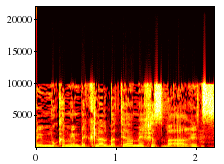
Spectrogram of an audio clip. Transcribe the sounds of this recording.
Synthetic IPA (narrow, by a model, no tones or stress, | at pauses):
mːukamimbeklalbatehameχesbaʔa̰ʁet͡s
